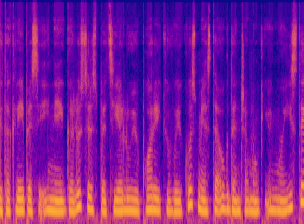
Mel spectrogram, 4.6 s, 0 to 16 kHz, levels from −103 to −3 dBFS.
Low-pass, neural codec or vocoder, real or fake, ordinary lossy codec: 14.4 kHz; vocoder, 48 kHz, 128 mel bands, Vocos; fake; Opus, 24 kbps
